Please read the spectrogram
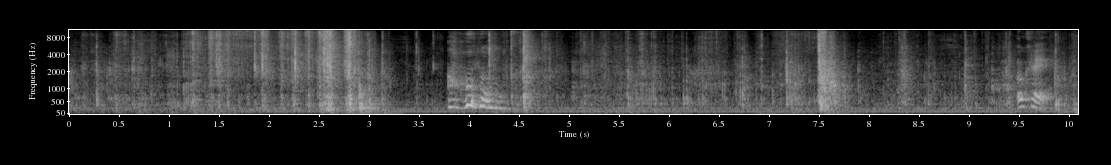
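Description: A cardboard cake-mix box being pulled and torn open by hand: crackling rips and rustling of the cardboard, loudest a couple of seconds in and again with one sharp rip later. A brief vocal sound from the child comes about four seconds in.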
